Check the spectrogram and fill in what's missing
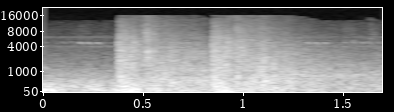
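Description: Rifle volley at a funeral in the GTA 5 video game, two sharp bursts of gunfire about half a second apart, faint and distant, with no talk.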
